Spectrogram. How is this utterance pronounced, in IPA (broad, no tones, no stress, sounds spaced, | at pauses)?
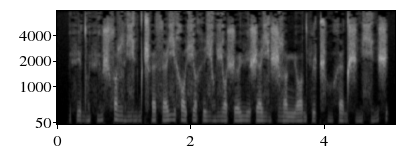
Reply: fʲ ø d ɔ̤ fʲ ɔ̤ ʃ s ɔ ɮ ɛ̤ ʑ i̤ d ʈ͡ʂʰ ɛ s ɛ ʑ i x ɔ ɕ ʌ x i ʑ ɔ̤ ʑ ɔ ʃ ø vʲ ø ʃ ɛ ʑ i̤ ʃ ɮ ʌ mʲ ɔ d fʲ ø ʈ͡ʂʰ ɔ̤ x ɛ d ʃ i̤ ɕ i̤ ʃ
